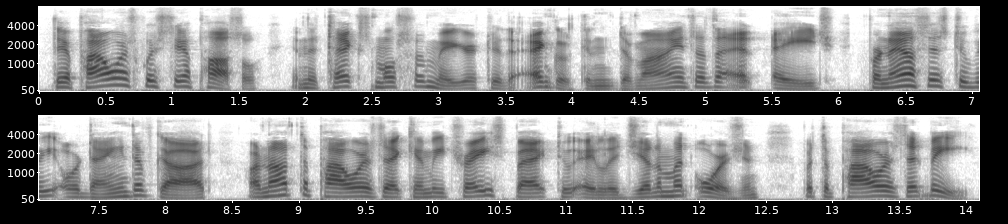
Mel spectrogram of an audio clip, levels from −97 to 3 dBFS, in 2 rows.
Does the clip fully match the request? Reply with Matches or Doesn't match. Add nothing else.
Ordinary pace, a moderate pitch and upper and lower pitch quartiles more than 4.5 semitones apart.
Matches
